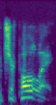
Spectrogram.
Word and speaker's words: Chipotle: Is that how you pronounce it? Chipotle? What is it? Oh, Chipotle. Chipotle, exactly.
